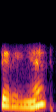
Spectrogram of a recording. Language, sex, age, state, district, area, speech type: Tamil, female, 45-60, Tamil Nadu, Erode, rural, conversation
